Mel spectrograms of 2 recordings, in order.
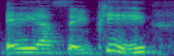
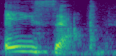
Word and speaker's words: ASAP: Like I can say, get that to me ASAP, or I can say, get that to me ASAP, right? And so ASAP is the spelling, the word acronym part of that. And ASAP is the spelling acronym, but it's still the same term.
